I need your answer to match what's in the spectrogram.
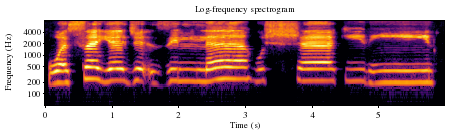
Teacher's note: वाव में होंठ गोल होंगे, सीन में सीटी वाली आवाज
